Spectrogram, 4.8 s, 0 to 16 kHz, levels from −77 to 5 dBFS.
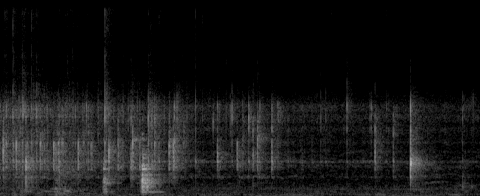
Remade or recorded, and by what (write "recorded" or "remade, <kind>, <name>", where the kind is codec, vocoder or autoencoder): recorded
